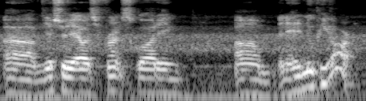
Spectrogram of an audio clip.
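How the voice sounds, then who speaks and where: A man's voice: medium pitch, brisk. A young man talking casually in a rambling, slangy monologue, often repeating himself and checking in with "right?". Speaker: vlogger. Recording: distant mic, clearly noisy background.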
